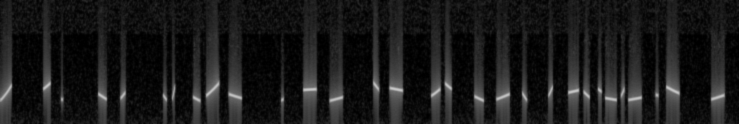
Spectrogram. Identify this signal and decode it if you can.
Bird-like chirps. There is no code.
